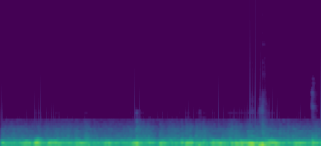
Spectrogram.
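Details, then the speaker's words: Fetal heartbeat of a baby boy (sex known from a genetic blood test), heard for the first time on a prenatal scan: rapid whooshing pulses over a low hum. "And we heard the heartbeat of our baby for the first time today."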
